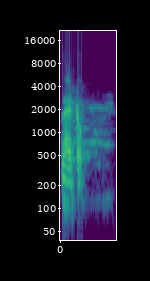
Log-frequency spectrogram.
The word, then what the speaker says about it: plateau: Plateau Plateau Greek philosopher Plateau Plato Plato Plato yeah yeah PL this is plateau like that in plate this is Plato like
